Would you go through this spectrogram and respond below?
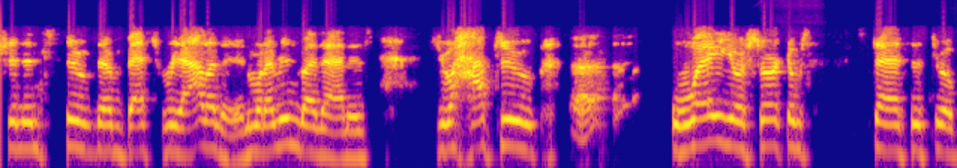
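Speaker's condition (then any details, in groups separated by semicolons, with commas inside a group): Spastic quadriplegic cerebral palsy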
